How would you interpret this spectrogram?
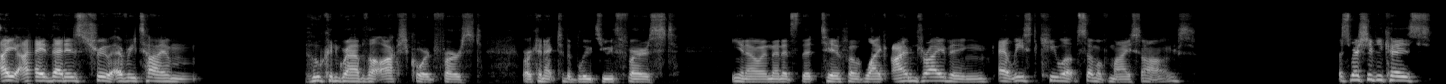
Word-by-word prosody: I 180 Hz, -2 st, +7 dB
I 170 Hz, -, +9 dB
that 170 Hz, 0 st, +5 dB
is 170 Hz, -2 st, +1 dB
true, 180 Hz, +2 st, +3 dB
every 155 Hz, 0 st, +2 dB
time 145 Hz, -5 st, -1 dB, 1.1 s
who 175 Hz, +4 st, +1 dB
can 180 Hz, -3 st, -2 dB
grab 145 Hz, -4 st, +3 dB
the 140 Hz, -, +2 dB
aux 135 Hz, -, +3 dB, 0.2 s
cord 120 Hz, 0 st, 0 dB
first 120 Hz, -2 st, -3 dB, 0.4 s
or -, -, +1 dB
connect -, -, -2 dB
to -, -, -10 dB
the -, -, -3 dB
Bluetooth 125 Hz, 0 st, 0 dB
first, 125 Hz, -1 st, -2 dB, 0.5 s
you 150 Hz, -2 st, -2 dB
know, 125 Hz, -1 st, 0 dB
and 125 Hz, +1 st, -1 dB
then 130 Hz, -, -1 dB
it's 130 Hz, -, -2 dB
the 130 Hz, 0 st, -1 dB
tiff 130 Hz, 0 st, -1 dB
of, 130 Hz, 0 st, -1 dB
like, 125 Hz, -1 st, 0 dB
"I'm 165 Hz, +1 st, +3 dB
driving, 145 Hz, -7 st, -1 dB
at 160 Hz, -, +3 dB
least 175 Hz, 0 st, -4 dB
queue 175 Hz, -3 st, -3 dB
up -, -, -1 dB
some 145 Hz, -, -2 dB
of 125 Hz, -, -6 dB
my 120 Hz, -2 st, -3 dB
songs" 145 Hz, +3 st, -8 dB, 1.4 s
especially 210 Hz, +1 st, +1 dB
because, 185 Hz, -5 st, 0 dB
145 Hz, 170 wpm, -24 LUFS, 125-170 Hz, 1.4 s, I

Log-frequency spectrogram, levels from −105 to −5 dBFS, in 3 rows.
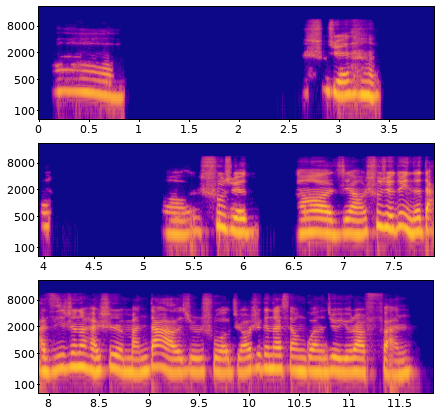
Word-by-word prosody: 哦。 260 Hz, -6 st, -5 dB, 1.8 s
是 300 Hz, -, -12 dB
觉 225 Hz, -4 st, +1 dB
得 235 Hz, -, -2 dB
哦。 215 Hz, 0 st, -1 dB, 1.8 s
哦， 205 Hz, -1 st, -4 dB
数 290 Hz, +6 st, 0 dB
学 250 Hz, -3 st, +3 dB, 0.6 s
啊 220 Hz, 0 st, +4 dB
这 205 Hz, +2 st, -2 dB
样， 210 Hz, 0 st, +1 dB
数 310 Hz, +7 st, +1 dB
学 275 Hz, -3 st, +5 dB
对 295 Hz, -1 st, +3 dB
你 230 Hz, -, +2 dB
的 230 Hz, -, +5 dB
打 205 Hz, -2 st, +2 dB
击 215 Hz, +4 st, -3 dB
真 255 Hz, +1 st, +1 dB
的 255 Hz, -, +4 dB
还 205 Hz, -3 st, +2 dB
是 220 Hz, +1 st, -1 dB
蛮 195 Hz, 0 st, -1 dB
大 245 Hz, -5 st, +3 dB
的， 190 Hz, -, -1 dB
就 200 Hz, +1 st, -4 dB
是 195 Hz, -, -3 dB
说， 200 Hz, -2 st, -3 dB
只 195 Hz, -, -8 dB
要 195 Hz, +1 st, +1 dB
是 240 Hz, -, -4 dB
跟 235 Hz, 0 st, 0 dB
他 230 Hz, -, +5 dB
相 215 Hz, -2 st, -2 dB
关 200 Hz, -1 st, +1 dB
的 195 Hz, -, -2 dB
就 210 Hz, +1 st, 0 dB
有 195 Hz, 0 st, 0 dB
点 200 Hz, -, +4 dB
儿 -, -, 0 dB
烦。 190 Hz, -1 st, -4 dB
215 Hz, 210 characters per minute, -25 LUFS, 200-240 Hz, 1.8 s, 学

